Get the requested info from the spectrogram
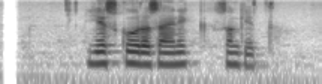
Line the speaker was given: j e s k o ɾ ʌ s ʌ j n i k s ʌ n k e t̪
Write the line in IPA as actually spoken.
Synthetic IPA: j e s k o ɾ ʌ s a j n i k s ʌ ŋ k e t̪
